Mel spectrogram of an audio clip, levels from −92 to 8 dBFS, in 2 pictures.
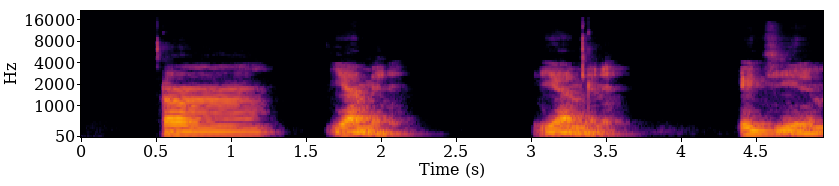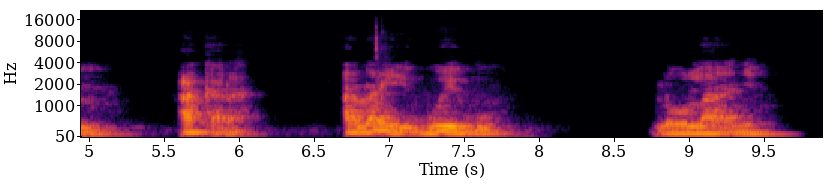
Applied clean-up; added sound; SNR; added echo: neural mask model Resemble Enhance denoiser.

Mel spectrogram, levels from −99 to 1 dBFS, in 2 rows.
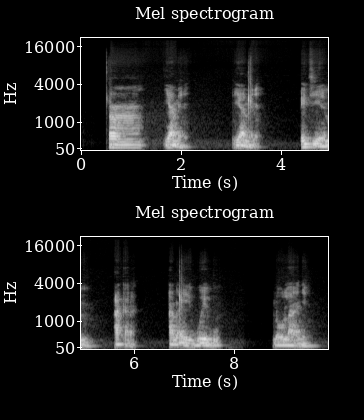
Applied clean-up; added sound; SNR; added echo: neural mask model RNNoise.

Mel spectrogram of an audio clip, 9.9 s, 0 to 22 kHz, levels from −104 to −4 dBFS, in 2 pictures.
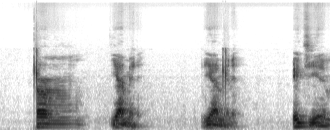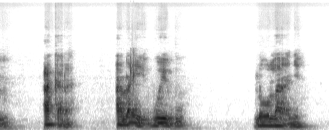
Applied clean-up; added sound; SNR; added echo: neural mask model DeepFilterNet 3.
